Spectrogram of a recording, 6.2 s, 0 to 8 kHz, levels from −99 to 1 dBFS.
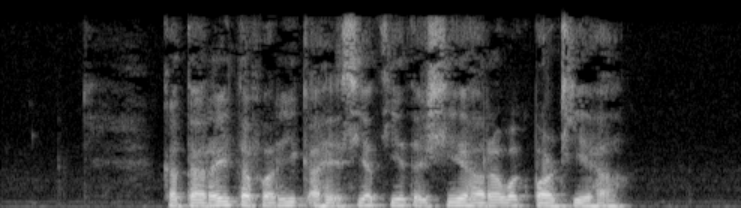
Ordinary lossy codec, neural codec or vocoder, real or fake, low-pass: AAC, 48 kbps; none; real; 7.2 kHz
